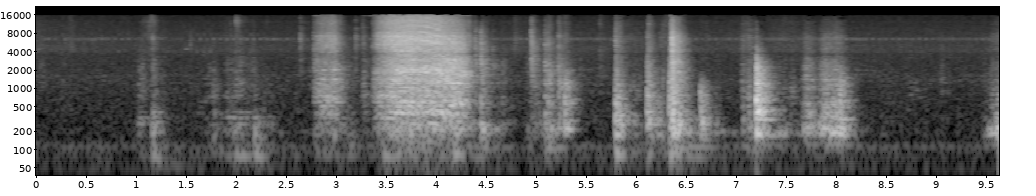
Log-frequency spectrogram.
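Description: Bar clamps being released and taken off a plywood panel. A loud scraping rub of about a second comes a few seconds in, followed by a string of sharp clicks and wooden knocks.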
